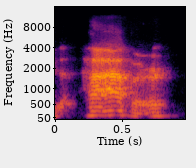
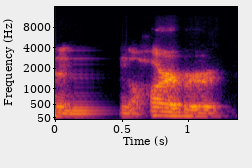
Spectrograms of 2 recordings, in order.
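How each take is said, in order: First: It is said in a Boston accent. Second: It is said in a standard American accent.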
